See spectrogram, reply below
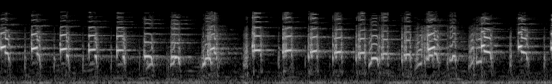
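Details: Red-legged seriema song: a rapid, loud run of harsh yelping notes, roughly three or four each second, rich in overtones. The pitch slides down across the series and then climbs again, with a quiet low rumble beneath.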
